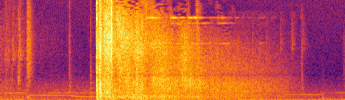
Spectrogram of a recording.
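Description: A rifle fires a single loud shot that echoes and slowly fades.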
